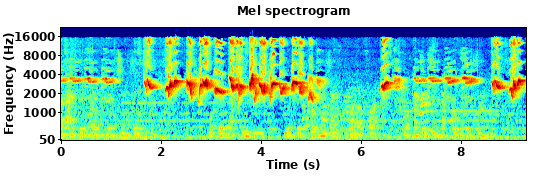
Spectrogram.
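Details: Robin singing in 'gacor' style, opening with a steady high whistle and then fast, dense warbled phrases. After a short quieter gap, more level whistles and warbles follow, over faint low background noise.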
